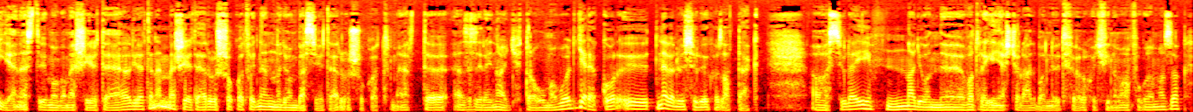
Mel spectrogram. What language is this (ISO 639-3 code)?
hun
